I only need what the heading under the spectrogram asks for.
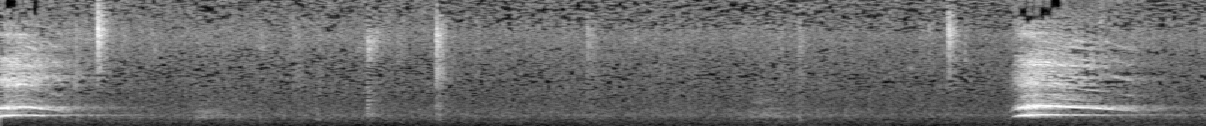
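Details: At night in a field behind an apartment, a red fox gives loud mating shrieks: a hoarse, raspy scream opens the recording, then after several near-silent seconds with soft ticks a second harsh, falling shriek rings out.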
